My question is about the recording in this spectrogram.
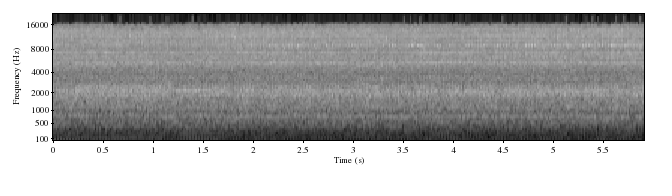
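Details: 1966 Chevrolet C20 with 292 inline six, first run after rebuild, idle mixture tuned by vacuum gauge; steady, even idle with smooth hum, no knocks or misses; vacuum about 17, rings still seating; normal idle.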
